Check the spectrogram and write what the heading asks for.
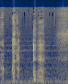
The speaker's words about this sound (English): Al laughed again, and it was cut short by a coughing fit.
